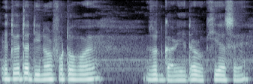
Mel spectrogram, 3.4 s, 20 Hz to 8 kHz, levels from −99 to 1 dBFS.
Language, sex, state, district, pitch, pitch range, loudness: Assamese, male, Assam, Sonitpur, 130 Hz, 120-140 Hz, -15 LUFS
